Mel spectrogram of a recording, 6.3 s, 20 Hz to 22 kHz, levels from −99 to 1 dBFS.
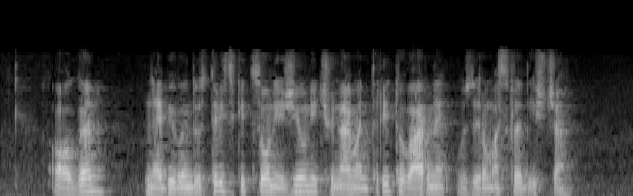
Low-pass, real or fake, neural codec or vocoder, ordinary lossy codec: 7.2 kHz; fake; codec, 16 kHz, 8 kbps, FreqCodec, larger model; AAC, 24 kbps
